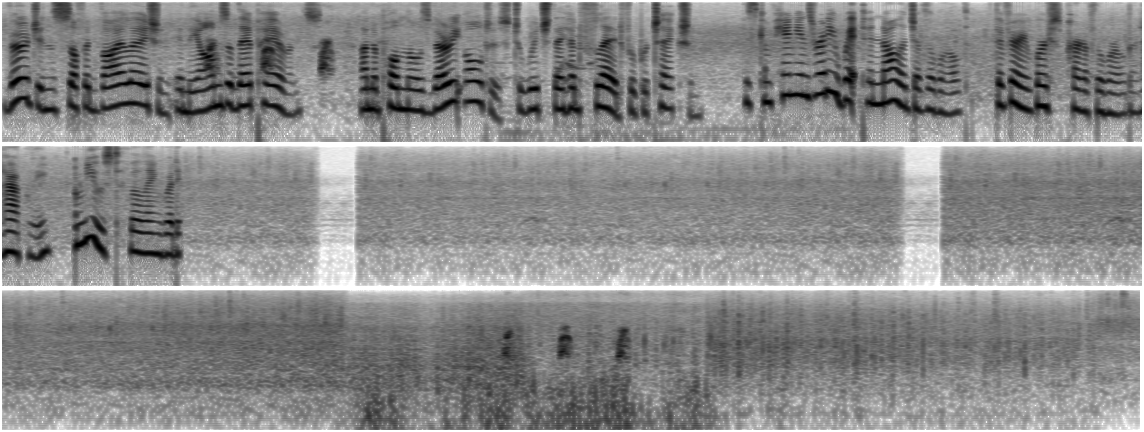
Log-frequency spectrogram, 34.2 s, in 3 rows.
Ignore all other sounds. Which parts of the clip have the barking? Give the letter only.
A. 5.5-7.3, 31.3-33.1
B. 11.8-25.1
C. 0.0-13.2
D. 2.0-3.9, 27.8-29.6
D.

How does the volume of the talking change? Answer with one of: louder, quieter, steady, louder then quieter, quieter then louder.
steady.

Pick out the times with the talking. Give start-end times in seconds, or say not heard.
0.0-13.2.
